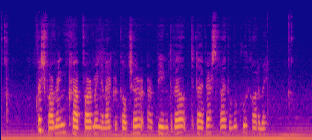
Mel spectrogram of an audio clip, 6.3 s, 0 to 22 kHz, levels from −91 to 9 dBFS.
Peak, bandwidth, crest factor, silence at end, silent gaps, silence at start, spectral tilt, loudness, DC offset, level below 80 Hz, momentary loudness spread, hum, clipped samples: -4 dBFS; 11 kHz; 16 dB; 0 s; none; 0 s; -6.5 dB/octave; -21 LUFS; under 0.1%; -28 dBFS; 14 LU; none; under 0.1%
